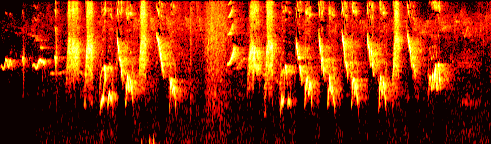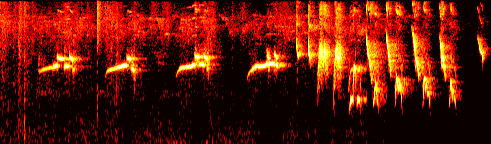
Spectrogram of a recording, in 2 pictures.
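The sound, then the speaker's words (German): White-rumped shama song: loud, varied whistled phrases and rapid chirping notes, delivered in many bursts with brief pauses between them and no voices. “Also zuerst der Weißbürzel-Schama.”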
